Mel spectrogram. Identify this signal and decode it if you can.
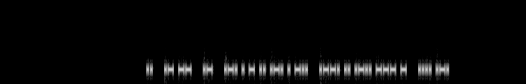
Morse code, heard as a keyed tone, about 68 wpm, 700 Hz. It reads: I AM A RETIRED PILOT HR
